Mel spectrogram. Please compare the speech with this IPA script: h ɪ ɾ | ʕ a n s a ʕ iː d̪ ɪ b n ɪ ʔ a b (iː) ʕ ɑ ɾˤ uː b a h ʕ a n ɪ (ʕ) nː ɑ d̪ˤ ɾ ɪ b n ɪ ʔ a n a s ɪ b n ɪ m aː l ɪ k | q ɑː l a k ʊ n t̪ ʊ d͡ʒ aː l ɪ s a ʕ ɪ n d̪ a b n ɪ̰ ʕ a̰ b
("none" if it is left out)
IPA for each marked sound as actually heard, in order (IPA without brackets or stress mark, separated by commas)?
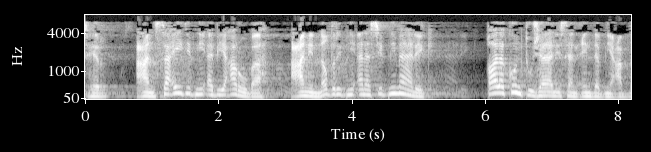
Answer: iː, none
